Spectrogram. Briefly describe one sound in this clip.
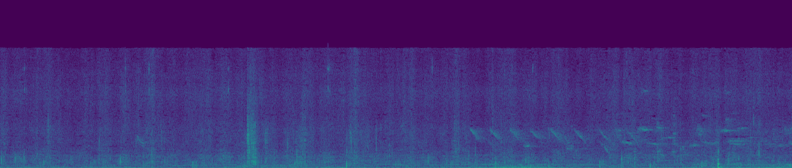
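Footsteps scuff along a paved path outdoors.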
